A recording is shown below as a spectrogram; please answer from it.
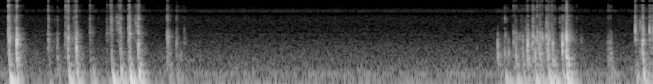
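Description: Fingertips type on a compact electro-capacitive keyboard with pink, cream and brown plastic cat-themed keycaps and a solid housing, resting on a wooden desk. Bursts of soft, short, deep keystroke thuds with brief bright clicks come at the start and again near the end, separated by a quiet pause of about three seconds.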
